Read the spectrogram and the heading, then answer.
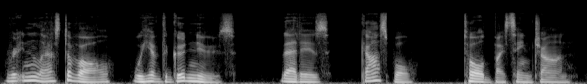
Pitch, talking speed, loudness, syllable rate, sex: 125 Hz, 155 wpm, -18 LUFS, 4.1 syllables/s, male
